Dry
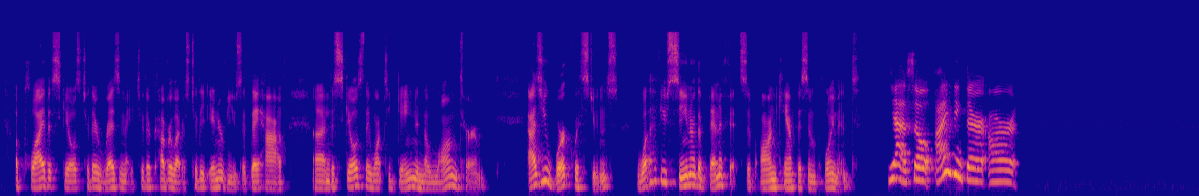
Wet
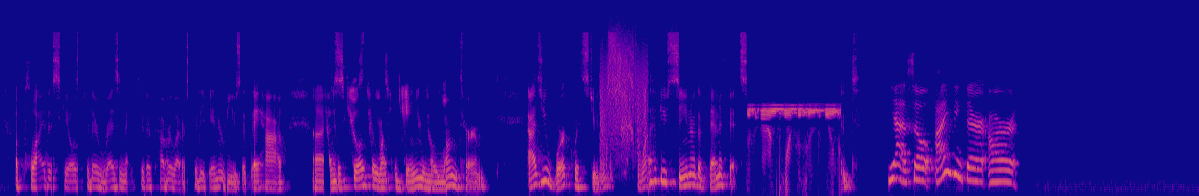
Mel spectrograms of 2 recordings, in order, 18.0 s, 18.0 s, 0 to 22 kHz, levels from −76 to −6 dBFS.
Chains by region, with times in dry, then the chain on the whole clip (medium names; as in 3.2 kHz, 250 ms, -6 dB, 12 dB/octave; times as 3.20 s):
0.56–3.82 s: high-pass 52 Hz 6 dB/octave + level held to a coarse grid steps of 21 dB
4.86–6.70 s: peaking EQ 4 kHz +6.5 dB 0.81 oct + hum notches 60/120/180/240/300 Hz + phase dispersion lows, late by 105 ms, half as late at 1.4 kHz
9.00–9.73 s: zero-crossing glitches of -31 dBFS + band-pass 260–3500 Hz + spectrum-flattening compressor 4:1
11.21–12.62 s: frequency inversion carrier 2.7 kHz + Butterworth band-stop 1.9 kHz, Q 3 + decay stretcher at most 70 dB/s
whole clip: de-esser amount 60%; peaking EQ 89 Hz +7 dB 2.4 oct; compression 4:1, threshold -33 dBFS; trim -2 dB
